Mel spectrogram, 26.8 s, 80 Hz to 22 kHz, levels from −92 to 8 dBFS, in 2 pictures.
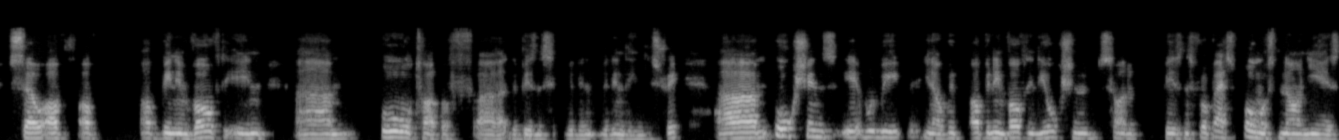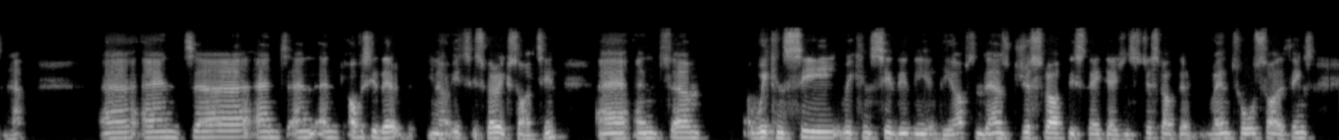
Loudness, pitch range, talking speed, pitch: -25 LUFS, 135-160 Hz, 180 wpm, 145 Hz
